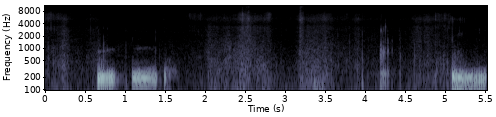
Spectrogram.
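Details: Morning hunger stomach growling (borborygmi) on waking after being very hungry, before skipping breakfast; low gurgling rumbles in short bursts with quieter bubbling between.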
